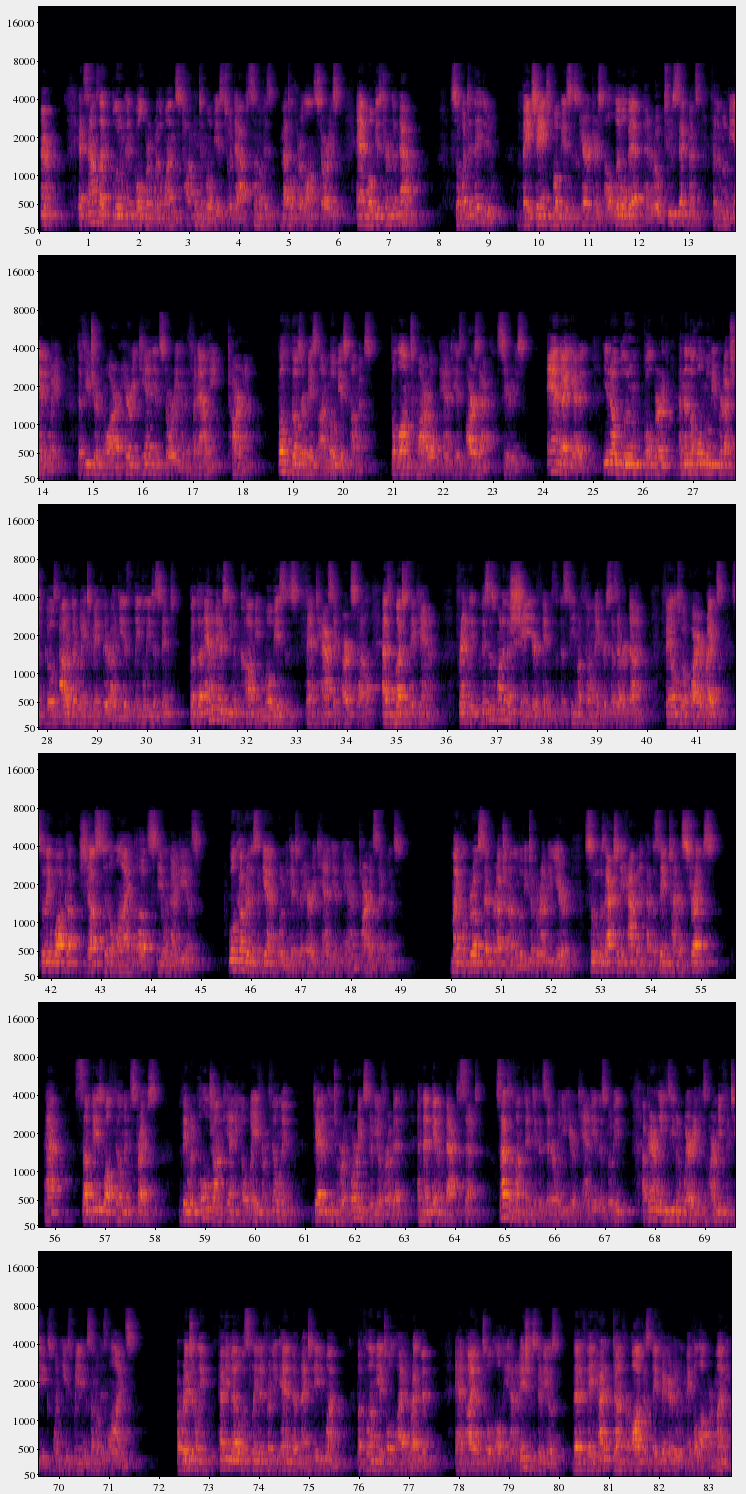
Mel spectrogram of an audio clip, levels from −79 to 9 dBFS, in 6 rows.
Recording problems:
off-mic speech; far
room echo; noticeable; dies away in 0.6 s
thin; somewhat; fading below 450 Hz
high frequencies cut off; noticeable; nothing above 8 kHz

